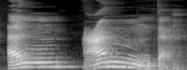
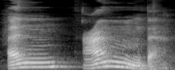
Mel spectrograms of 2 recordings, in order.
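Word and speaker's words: أنعمت: Cara bacanya adalah harus jelas. Harus jelas. An'amta. An'amta. Dan ingat, huruf nun dan huruf mim dia memiliki sifat namanya juga tawassut. Apa itu tawassut? Mengalir sedikit suaranya.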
